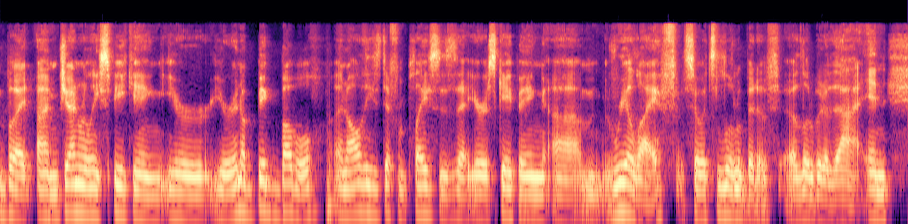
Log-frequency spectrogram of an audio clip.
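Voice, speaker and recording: A man with a medium-pitched voice talks at a fairly quick pace with hardly any pauses. His intonation is fairly even, his loudness very even, and background noise is noticeable. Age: 40s. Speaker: podcast host, travel agent. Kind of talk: casual chat. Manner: halting, many fillers.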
